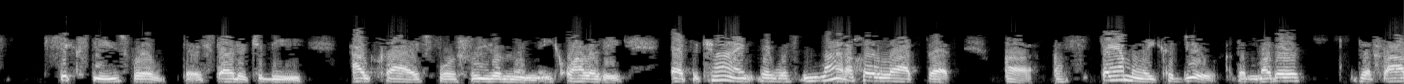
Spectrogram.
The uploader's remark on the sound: Unfortunately, large parts of our talk were lost due to technical difficulties. We conducted this interview by phone out of necessity, which is why there's no video, and I used new recording software for the first and last time.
